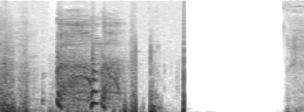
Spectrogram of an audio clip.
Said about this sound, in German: Ja, äh, da haben wir den nächsten Husten.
